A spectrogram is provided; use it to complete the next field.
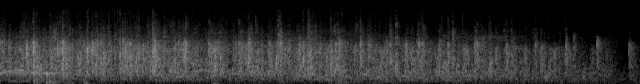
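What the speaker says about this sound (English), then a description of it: "I think we need one more round of applause for our graduates," Graduation ceremony audience applauding graduates, sustained dense clapping from a crowd heard at moderate distance, tapering off at the end.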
